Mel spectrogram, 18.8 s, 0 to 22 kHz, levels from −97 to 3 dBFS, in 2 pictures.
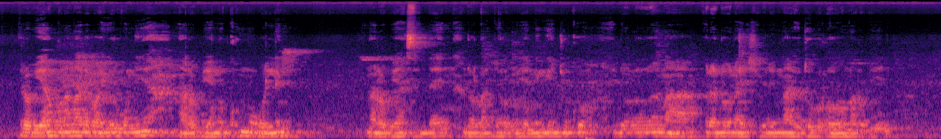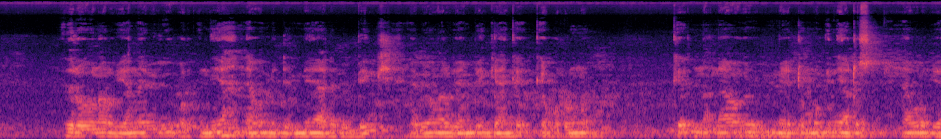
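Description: A phantom power thump at 5.86 to 5.99 s: a supply switching on the live input pushes a step through the coupling capacitors, giving a deep thump peaking around -27 dBFS and dying away within about 29 ms.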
